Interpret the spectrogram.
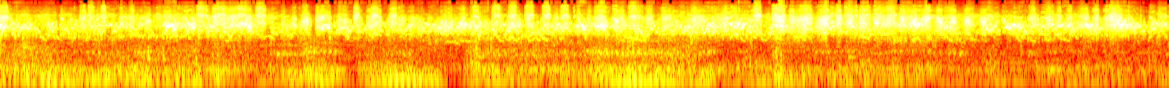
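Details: Budgerigars chirping, playing and communicating with one another: busy, overlapping high-pitched warbling and rapid clicking chirps forming an unbroken chorus.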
